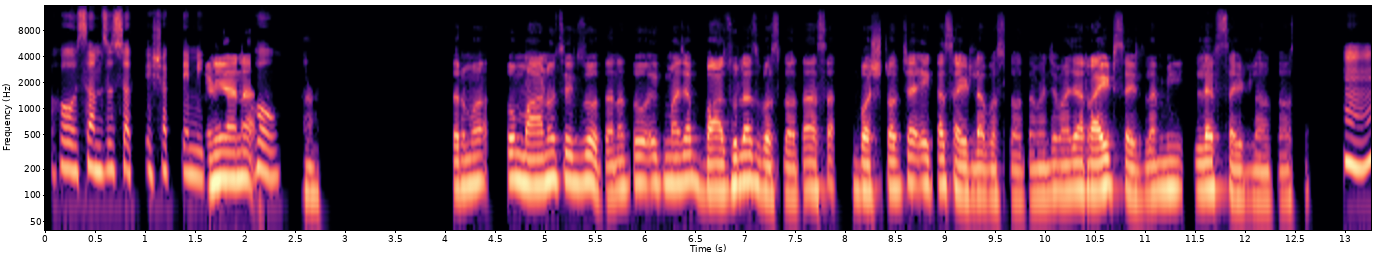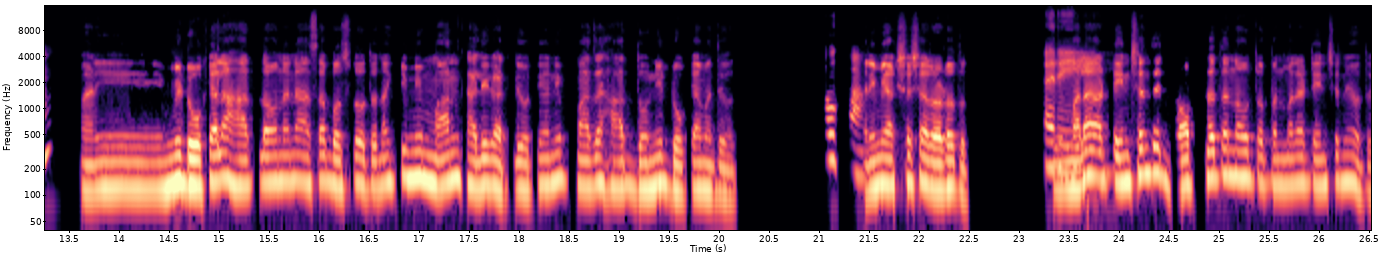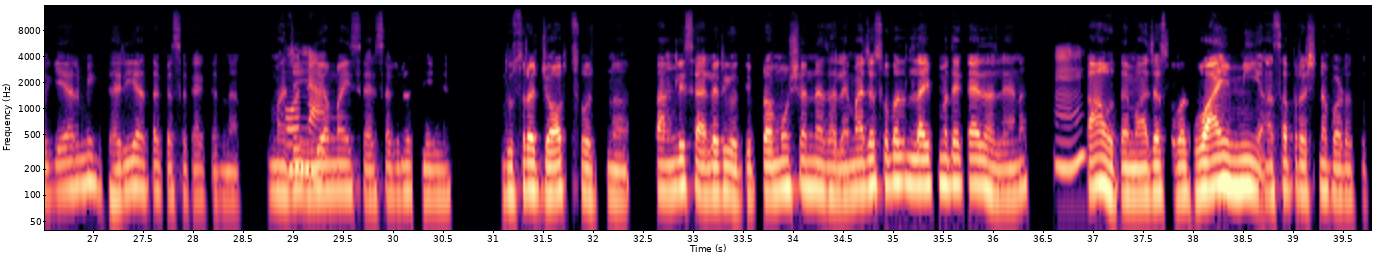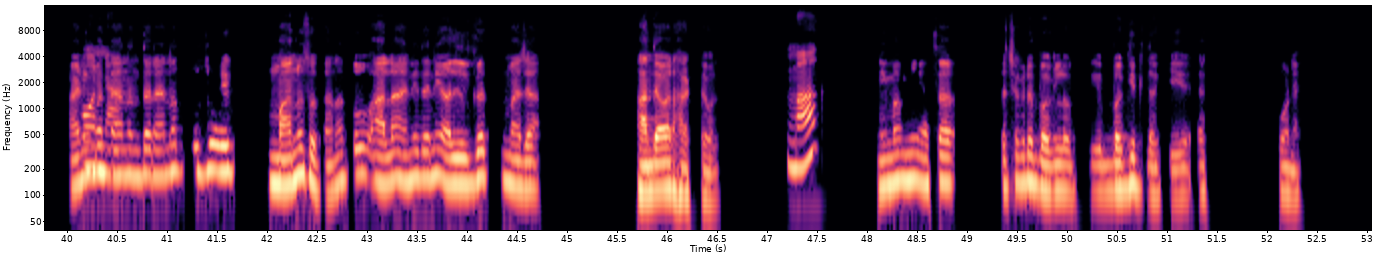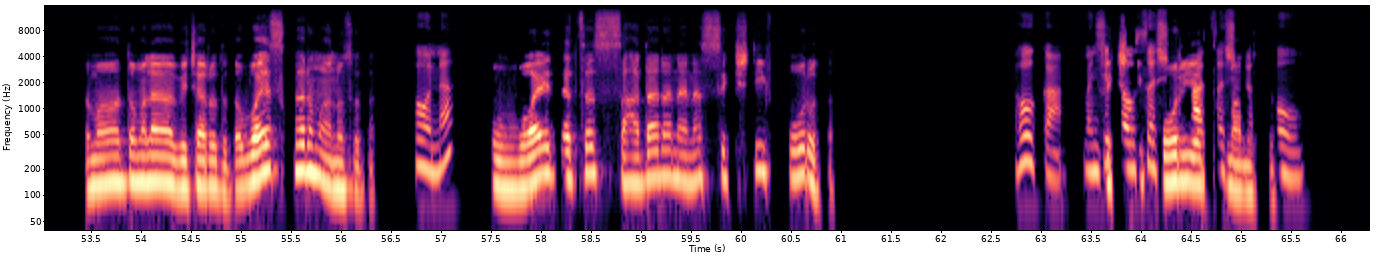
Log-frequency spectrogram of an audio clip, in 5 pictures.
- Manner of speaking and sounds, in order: in English: "साइडला"; in English: "राइट साइडला"; in English: "लेफ्ट साइडला"; in English: "सॅलरी"; in English: "लाईफमध्ये"; in English: "वाय मी?"; "अलगद" said as "अलगत"; in English: "सिक्स्टी फोर"; in English: "सिक्स्टी फोर इयर्सचा"
- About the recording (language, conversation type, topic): Marathi, podcast, रस्त्यावरील एखाद्या अपरिचिताने तुम्हाला दिलेला सल्ला तुम्हाला आठवतो का?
